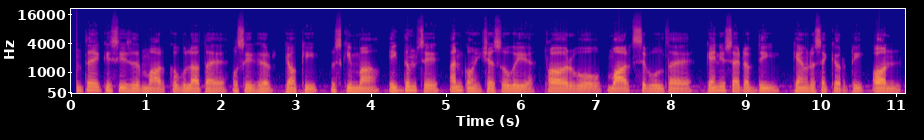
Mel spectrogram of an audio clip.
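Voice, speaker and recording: Flat-toned Indian man narrating. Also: mid-range voice, smooth. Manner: mixes Hindi with English phrases. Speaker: host and narrator. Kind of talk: explainer narration of a horror series.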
